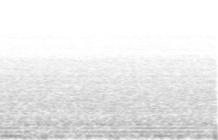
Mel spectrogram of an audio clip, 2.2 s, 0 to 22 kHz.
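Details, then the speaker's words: 1942 Emerson 77646 (possibly AL) vintage desk fan on high speed. A steady, even rush of air over a low, smooth motor hum with no ticks or rubbing; moves a bunch of air. Normal, healthy running. "And we have high speed. There's a bunch of air too. They all do, really."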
